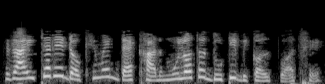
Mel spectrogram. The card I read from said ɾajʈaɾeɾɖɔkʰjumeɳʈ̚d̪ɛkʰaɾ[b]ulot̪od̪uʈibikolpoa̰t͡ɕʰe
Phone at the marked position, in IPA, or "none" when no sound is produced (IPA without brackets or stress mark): m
